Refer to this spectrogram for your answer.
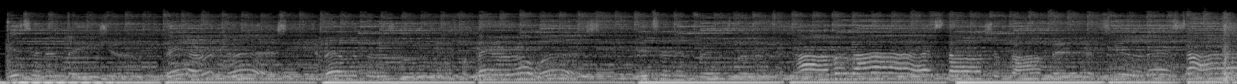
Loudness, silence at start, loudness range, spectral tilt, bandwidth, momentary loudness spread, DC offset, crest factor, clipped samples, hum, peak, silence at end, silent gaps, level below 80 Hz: -22 LUFS; 0 s; 2 LU; -5 dB/octave; 13 kHz; 5 LU; under 0.1%; 14 dB; under 0.1%; none; -8 dBFS; 0 s; none; -30 dBFS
